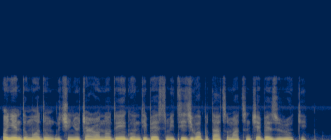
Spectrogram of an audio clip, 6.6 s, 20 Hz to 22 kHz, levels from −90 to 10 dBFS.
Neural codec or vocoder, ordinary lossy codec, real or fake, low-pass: none; none; real; 9.9 kHz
